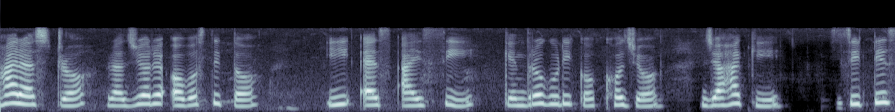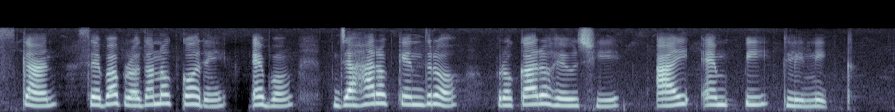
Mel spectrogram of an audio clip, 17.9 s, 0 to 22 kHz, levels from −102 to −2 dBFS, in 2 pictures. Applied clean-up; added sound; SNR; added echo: neural mask model Resemble Enhance denoiser.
